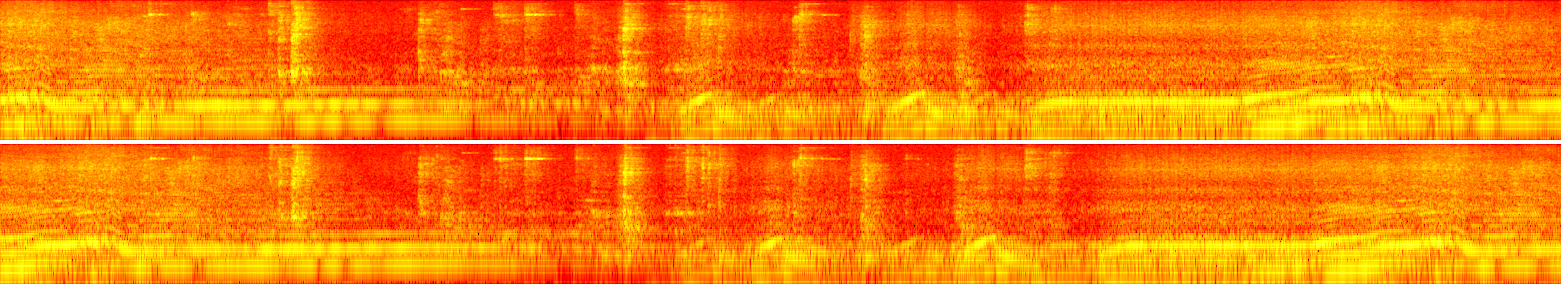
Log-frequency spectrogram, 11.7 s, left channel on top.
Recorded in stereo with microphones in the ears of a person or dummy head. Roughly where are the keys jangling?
Left.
